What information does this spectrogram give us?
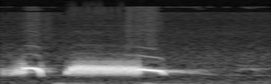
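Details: Brief cooing from a spotted dove used as a decoy to call in wild doves: a short rounded note followed by a longer, steady mellow coo that trails off downward.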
